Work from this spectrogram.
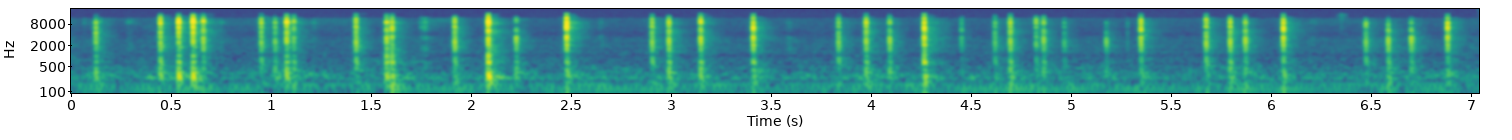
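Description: An aluminum-framed hard microphone case, held on its side, is tapped by fingernails on its aluminum rails and black panel. A fast, uneven run of short, dry, bright clicks follows, each dying away almost instantly, over a faint low hum.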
